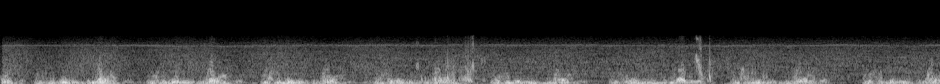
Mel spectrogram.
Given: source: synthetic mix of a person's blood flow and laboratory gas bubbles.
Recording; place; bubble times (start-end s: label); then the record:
Doppler ultrasound of blood flow; precordium
4.15-4.88 s: bubbles
4.93-4.99 s: bubbles
6.94-7.16 s: bubbles
7.38-7.68 s: bubbles
From the record:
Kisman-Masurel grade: 221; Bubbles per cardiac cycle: several, 3 to 8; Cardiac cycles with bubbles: 10 to 50%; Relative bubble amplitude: barely perceptible (0.100 to 0.250); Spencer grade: 2 (many but less than half of the cardiac periods contain bubble signals, singularly or in groups); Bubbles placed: only in the low amplitude regions of the cardiac cycle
